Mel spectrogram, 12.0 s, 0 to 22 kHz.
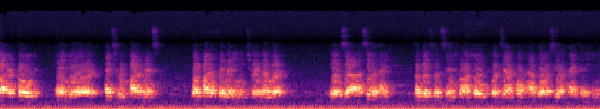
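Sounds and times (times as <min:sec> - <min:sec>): man speaking through loudspeakers: 0:00.0 - 0:03.2, 0:03.8 - 0:05.8, 0:06.6 - 0:12.0.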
